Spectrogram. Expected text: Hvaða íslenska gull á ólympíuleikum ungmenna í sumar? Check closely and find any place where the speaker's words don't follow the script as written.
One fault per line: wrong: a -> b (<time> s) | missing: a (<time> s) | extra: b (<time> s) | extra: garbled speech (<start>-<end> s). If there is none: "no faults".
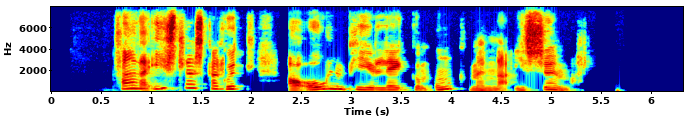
no faults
